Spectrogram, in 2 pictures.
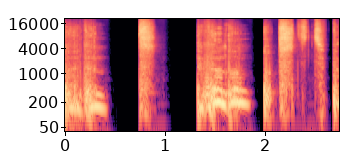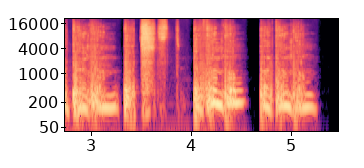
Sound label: Beat Box, Vocal; Sonic Foundry (Sony Creative Software); Vocal Toolbox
